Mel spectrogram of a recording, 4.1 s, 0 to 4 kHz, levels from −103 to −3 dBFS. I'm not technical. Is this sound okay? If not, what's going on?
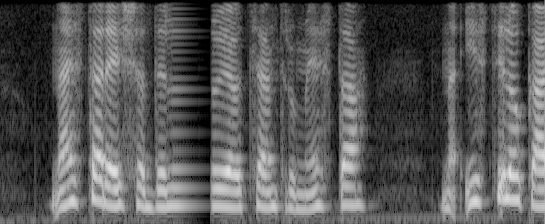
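No. At 1.30 s the speech stalls for about 0.3 s, a call audio freeze. Sound stretches into a fading buzz, then resumes with "v centru mesta". The likely cause is delayed network packets. Nothing is lost; the speech just arrives late.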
